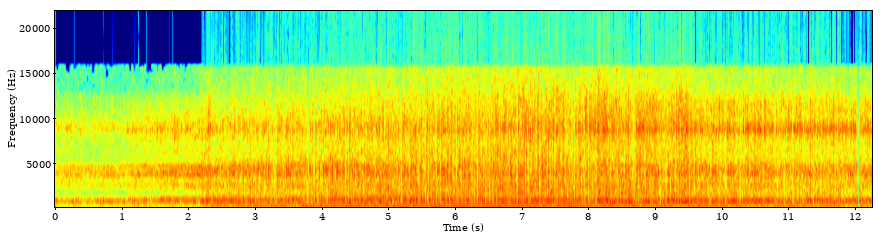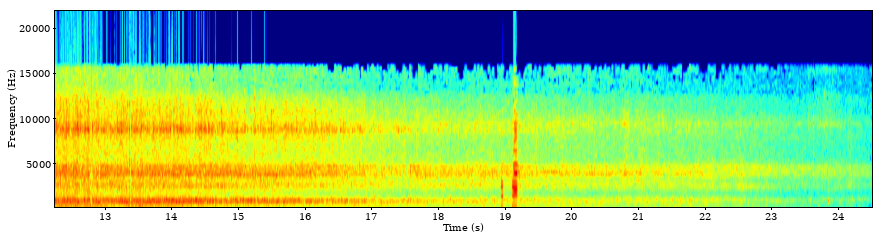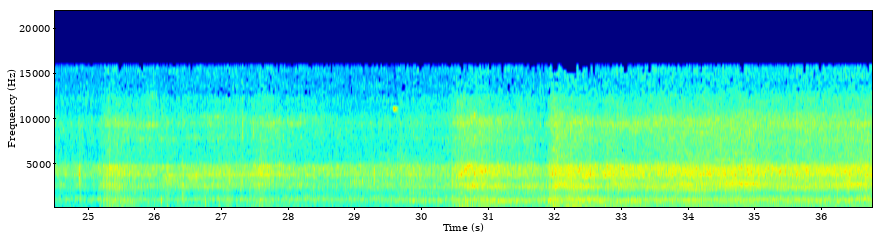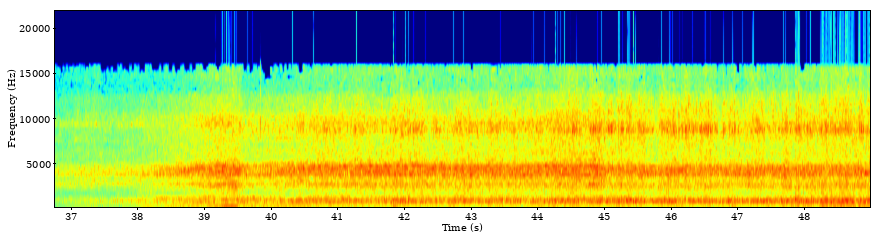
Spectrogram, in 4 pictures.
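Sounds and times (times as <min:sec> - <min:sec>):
wind rushing over microphone: 0:00.0 - 0:23.8, 0:36.4 - 0:48.9
motorcycle engine running: 0:00.0 - 0:48.9.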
